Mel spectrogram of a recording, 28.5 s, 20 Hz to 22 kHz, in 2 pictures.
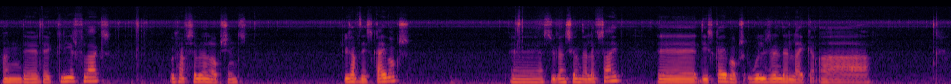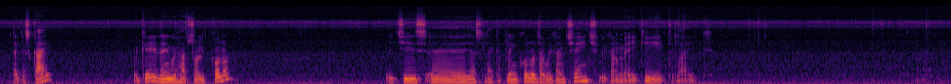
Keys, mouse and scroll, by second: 3.7 click, 16.8 click, 23.0 click, 24.3 click, 25.5 click, 27.4 click, 27.8 click.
